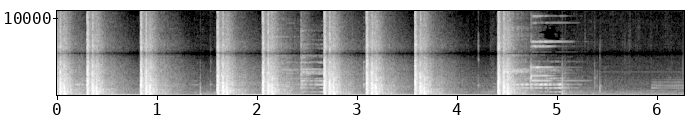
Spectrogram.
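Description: Steel targets clang when hit.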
